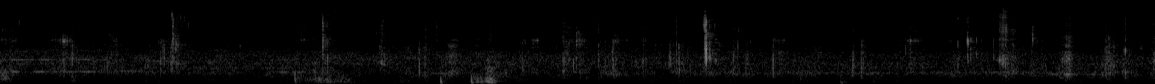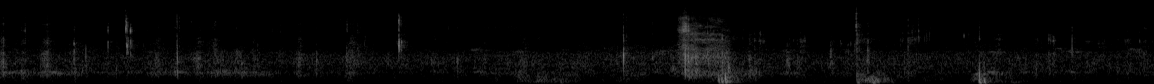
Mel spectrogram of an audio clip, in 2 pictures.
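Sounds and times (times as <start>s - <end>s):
person chewing: 0.0s - 2.0s, 3.0s - 17.0s, 17.8s - 23.0s
fingers mixing rice on a plate: 19.0s - 23.0s.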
